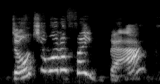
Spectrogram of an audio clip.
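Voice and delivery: a friend egging him on, pitched far up; urging friend. Acted. A friend challenging him after the bombing, high and urgent. Someone urges him to retaliate.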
